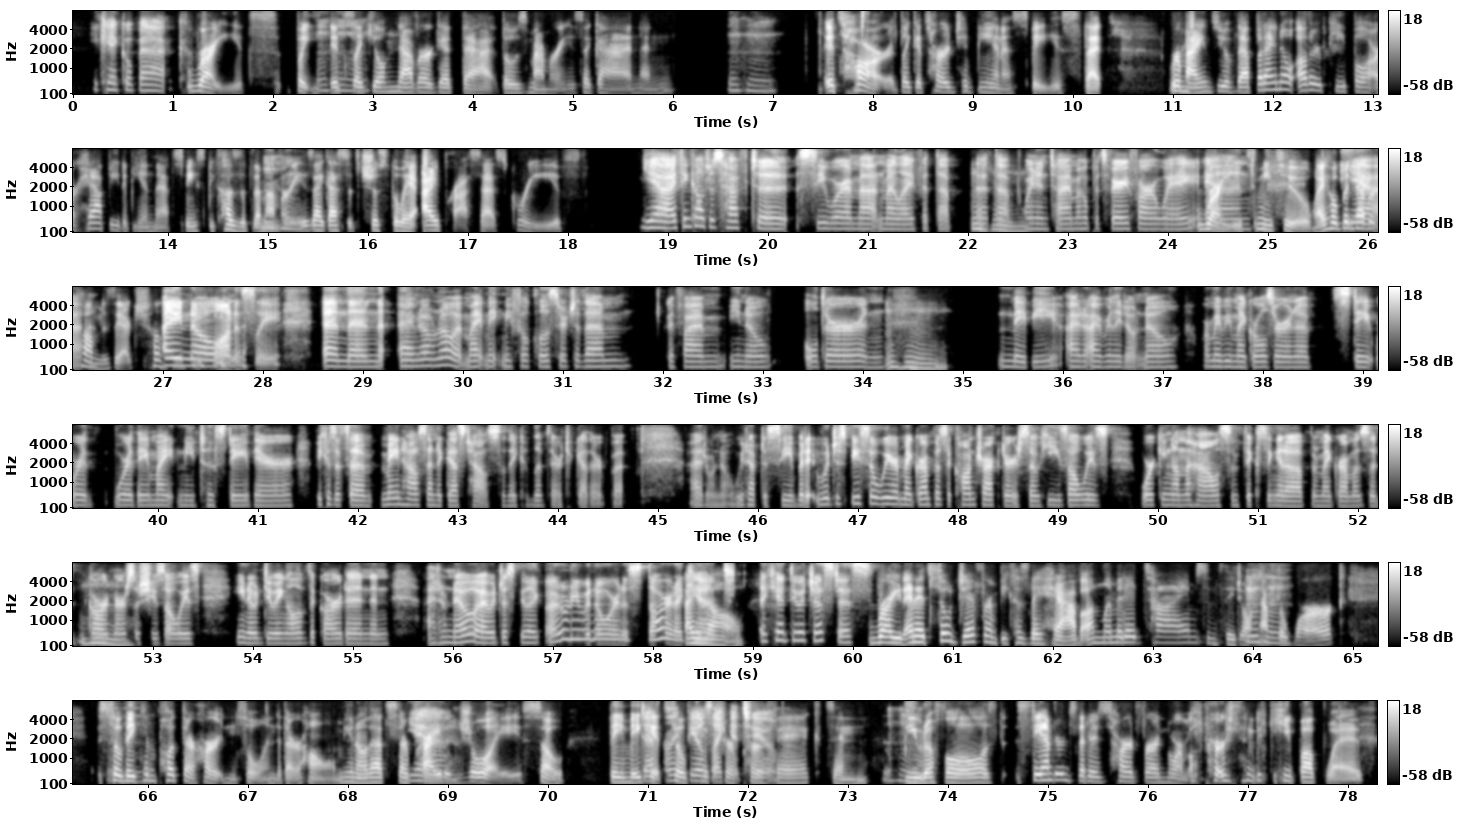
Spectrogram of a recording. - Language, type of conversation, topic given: English, unstructured, What is your favorite way to spend time with your family?
- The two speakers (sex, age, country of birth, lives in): female, 40-44, United States, United States; female, 40-44, United States, United States
- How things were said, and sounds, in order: other background noise; tapping; laughing while speaking: "actually"; chuckle; laughing while speaking: "person"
